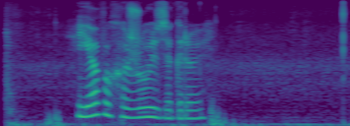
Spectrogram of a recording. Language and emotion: Russian, neutral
